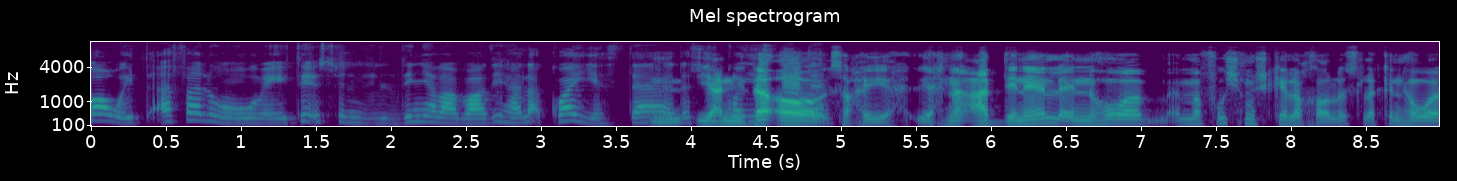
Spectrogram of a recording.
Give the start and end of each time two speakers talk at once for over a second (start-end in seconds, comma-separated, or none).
3.7-5.0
